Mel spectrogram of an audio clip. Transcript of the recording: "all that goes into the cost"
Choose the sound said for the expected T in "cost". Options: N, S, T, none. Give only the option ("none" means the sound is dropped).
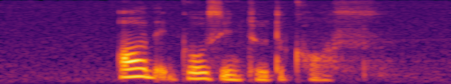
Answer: none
